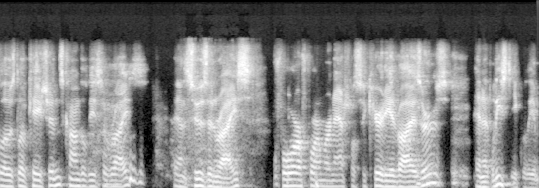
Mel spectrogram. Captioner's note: laughter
